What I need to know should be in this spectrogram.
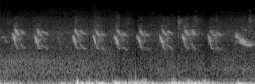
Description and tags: Birdsong recorded at Busch Wildlife Sanctuary with Olympus DS-40.
ambient, bird, birds, field-recording, nature, song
